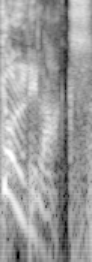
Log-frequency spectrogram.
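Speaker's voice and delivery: attempted put-on Russian accent. Repeating a word as an accent drill while being coached: attempted Russian accent. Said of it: "got to get more spit in there".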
